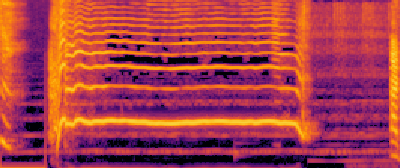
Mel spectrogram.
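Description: A woman's long, high-pitched held cry, rising quickly at the start and then held on one steady note for about two and a half seconds before it stops, over a faint steady music bed.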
